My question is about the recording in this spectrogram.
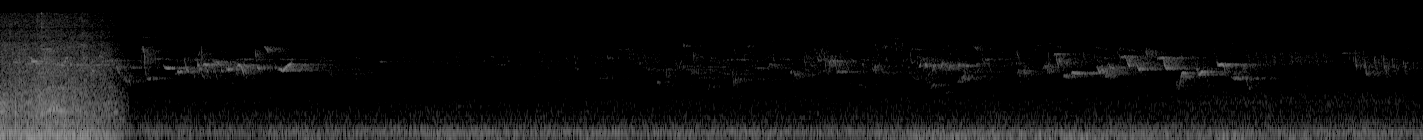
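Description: Faint birdsong: many short chirps and trills from several birds over a low, steady outdoor background, busiest in the second half.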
